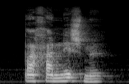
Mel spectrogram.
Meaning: paganism
- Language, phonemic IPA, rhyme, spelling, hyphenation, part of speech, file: Dutch, /ˌpaː.ɣaːˈnɪs.mə/, -ɪsmə, paganisme, pa‧ga‧nis‧me, noun, Nl-paganisme.ogg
